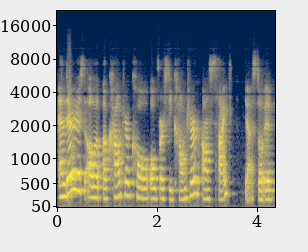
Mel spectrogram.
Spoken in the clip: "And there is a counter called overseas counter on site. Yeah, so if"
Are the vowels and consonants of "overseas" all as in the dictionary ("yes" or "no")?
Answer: no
